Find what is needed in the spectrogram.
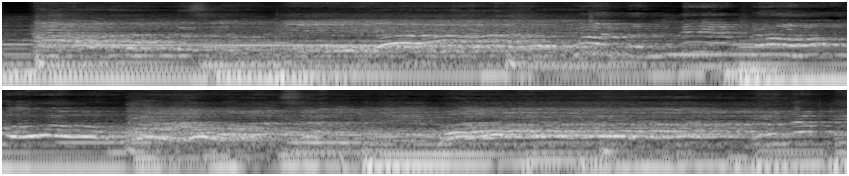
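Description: Women's gospel vocal group singing together through microphones, with sliding, ornamented melody lines over steady low instrumental backing.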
